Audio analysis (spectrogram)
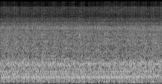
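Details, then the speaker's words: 1985 Cadillac Cimarron, all-original, 43,000 miles, base 2.0L four-cylinder, idled down warm: steady, smooth, unbroken hum with no knocks or misses. Owner noted a tube has come off. Normal idle. "gm one wire elevator but now she's idle down nice and smooth"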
